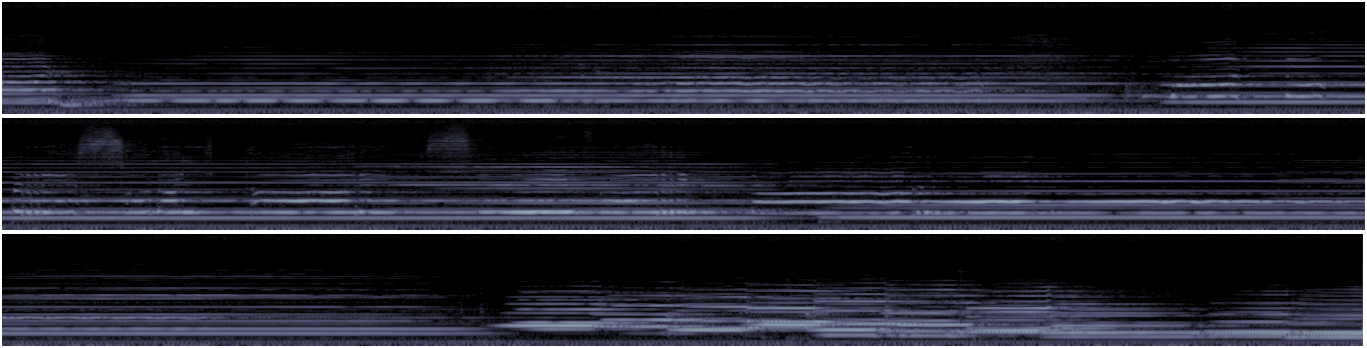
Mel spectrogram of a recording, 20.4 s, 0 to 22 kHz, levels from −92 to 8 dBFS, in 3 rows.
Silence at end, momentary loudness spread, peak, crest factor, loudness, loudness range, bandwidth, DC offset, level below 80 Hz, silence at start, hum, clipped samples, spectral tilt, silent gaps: 0 s; 12 LU; -26 dBFS; 14 dB; -41 LUFS; 8 LU; over 20 kHz; under 0.1%; -66 dBFS; 0 s; none; under 0.1%; -5 dB/octave; none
